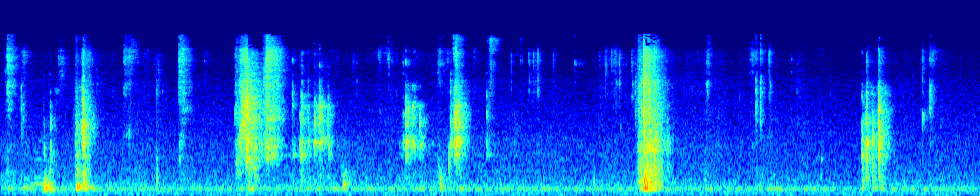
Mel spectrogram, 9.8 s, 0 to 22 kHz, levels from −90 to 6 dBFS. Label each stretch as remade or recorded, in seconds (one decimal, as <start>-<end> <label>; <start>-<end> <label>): 0.0-9.8 recorded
